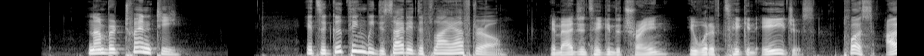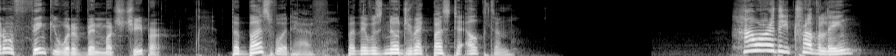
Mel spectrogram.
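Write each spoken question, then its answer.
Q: How are they traveling?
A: By plane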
